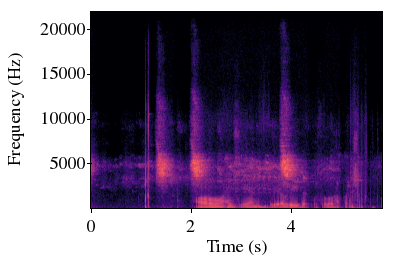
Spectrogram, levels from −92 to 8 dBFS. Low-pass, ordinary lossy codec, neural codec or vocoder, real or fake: none; none; none; real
